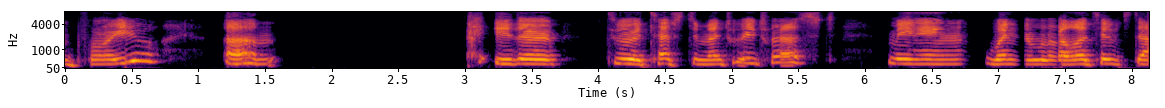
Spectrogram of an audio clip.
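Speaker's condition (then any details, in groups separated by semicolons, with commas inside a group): Spinal muscular atrophy type two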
